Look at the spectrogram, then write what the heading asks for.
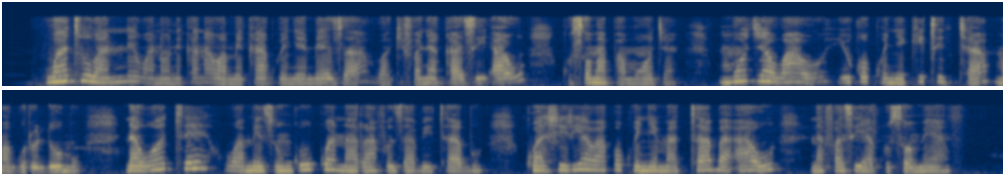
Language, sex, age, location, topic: Swahili, female, 36-49, Nairobi, education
